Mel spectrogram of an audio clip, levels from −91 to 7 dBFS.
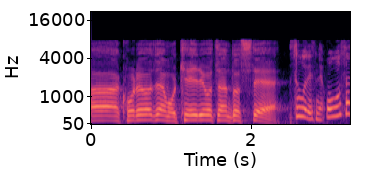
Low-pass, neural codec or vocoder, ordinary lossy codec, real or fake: none; codec, 16 kHz, 16 kbps, FunCodec, trained on LibriTTS, 50 frames a second; none; fake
